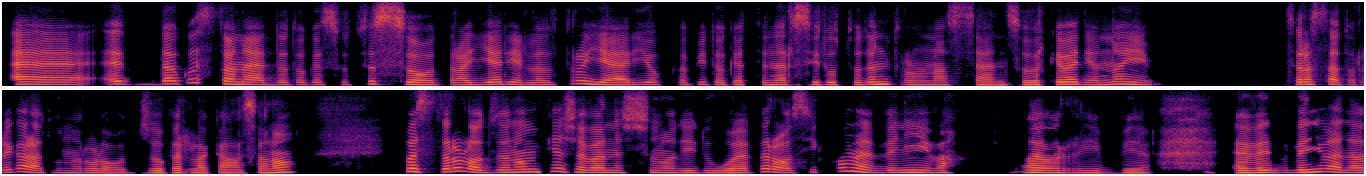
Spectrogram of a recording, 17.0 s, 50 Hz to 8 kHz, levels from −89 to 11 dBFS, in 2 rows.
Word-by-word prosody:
Eh 215 -2 +4
e 260 0 +3
da 215 +6 +1
questo 360 -3 -2
aneddoto, 205 -3 +2
che 205 - -7
è - - -4
successo 210 -1 0
tra 195 +1 -2
ieri 215 +4 +1
e 210 - +1
l'altro 190 +8 -6
ieri, 195 -7 +3
io 210 - -2
ho - - -20
capito 205 0 -9
che 185 -1 -6
a - - -4
tenersi 200 +1 -2
tutto 205 0 -1
dentro 225 -2 +1
non 180 0 -6
ha 185 - -4
senso. 180 -1 -4
Perché 180 +4 +2
vedi 220 -3 +4
a - - -4
noi 220 -2 +1 0.8
c'era 220 0 +3
stato 220 -2 0
regalato 215 -3 0
un 195 0 -8
orologio 180 -1 -4
per 185 0 -1
la 175 0 -2
casa, 170 0 -3
no, 220 +4 +5 0.6
questo 295 -3 +3
orologio 235 -8 +3
non 250 +3 +2
piaceva 245 -6 +1
a - - +5
nessuno 210 0 -4
dei 185 -1 -4
2, 190 +1 -1
però 255 -5 +3
siccome 250 +6 -1
veniva 210 +1 0 0.5
è 215 -2 +5
orribile, 185 -3 -3 0.5
eh 200 - +5
ven 210 +1 +3
veniva 245 +4 +3
da 210 0 +1
205 Hz, 190 wpm, -23 LUFS, 190-225 Hz, 0.8 s, no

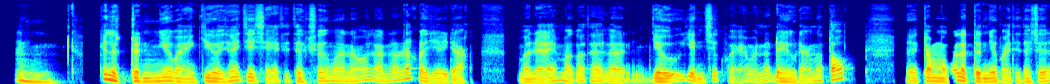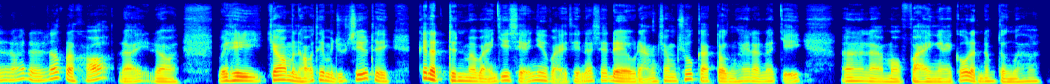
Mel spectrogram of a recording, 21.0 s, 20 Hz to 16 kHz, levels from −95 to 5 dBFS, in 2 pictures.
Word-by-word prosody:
Ừm, 95 -8 -3 0.5
cái 175 -3 +5
lịch 135 - +6
trình 105 -2 +2
như 115 0 +1
bạn 95 -1 -1
chừa 105 -1 +2
với 125 +3 +1
chia 120 -3 -1
sẻ 100 0 -4
thì 120 - -9
thực 95 -3 -4
sự 110 +2 -2
mà 115 -3 -2
nói 115 +9 -3
là 115 -6 -2
nó 130 +5 -3
rất 195 +5 0
là 110 - +3
dày 95 -1 -2
đặc, 95 -1 -3 0.5
mà 95 -2 -1
để 95 +5 0
mà 110 -7 -2
có 115 +2 -3
thể 110 -2 -2
là 95 -4 -1 0.3
giữ 105 +7 +3
gìn 100 -7 0
sức 140 +7 -6
khỏe 115 - -8
mà 115 - -6
nó 115 +5 -5
đều 100 -2 0
đặn, 90 +4 -4
nó 125 - -2
tốt, 190 +9 +2 0.5
ơ, 105 -1 -1
trong 110 -1 +3
một 95 - +2
cái 130 - +2
lịch 120 - +5
trình 100 -1 +4
như 105 +1 +3
vậy 90 - -4
thì 100 - -7
thực 95 0 -2
sự 105 +3 0
nói 140 +8 -3
là 135 -5 0
rất 195 +9 0
là - - +6
khó, - - 0
đấy, 95 +5 -3
rồi. 95 -2 0 0.4
Vậy 115 +2 +3
thì 125 -2 +4
cho 150 0 +6
mình 115 -7 +1
hỏi 100 +5 +1
thêm 145 -4 +2
một 105 - -1
chút 115 - -3
xíu, 180 +4 +4
thì 105 -1 0 0.3
cái 210 - +5
lịch 160 - +10
trình 125 -2 +2
mà 110 -2 +1
bạn 95 +1 0
chia 135 +2 +1
sẻ 130 - -2
như 135 -1 0
vậy 90 - -3
thì - - -3
nó 125 0 -1
sẽ 130 0 -4
đều 100 -7 +4
đặn 90 0 -2
trong 120 0 -3
suốt 180 +7 0
cả 115 -9 0
tuần 95 -4 -1
hay 115 +2 -4
là 105 - 0
nó 110 +2 -4
chỉ, - - -3 0.4
ờ, 115 0 0
là 100 -3 -1
một 95 -1 -2
vài 95 -1 +1
ngày 95 -1 -3
cố 140 +6 +2
định 105 -6 +2
trong 105 +1 -3
tuần 95 -1 -1
mà 95 +1 -3
thôi? 110 +1 -5
110 Hz, 280 wpm, -24 LUFS, 95-125 Hz, 0.5 s, lịch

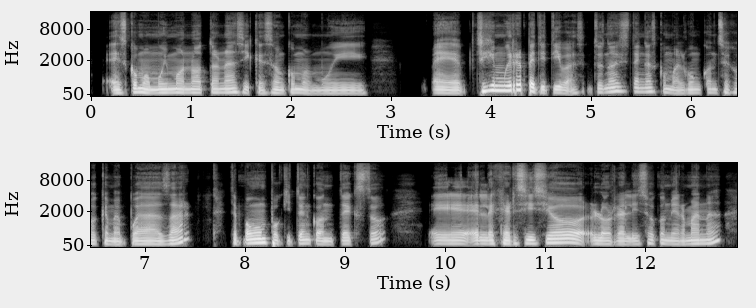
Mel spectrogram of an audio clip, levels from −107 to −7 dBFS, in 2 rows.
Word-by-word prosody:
es 95 0 -1
como 115 -4 +3
muy 100 +2 +3
monótonas 110 +2 +1
y 95 - -2
que 85 - -6
son 95 -1 -2
como 100 -4 -2
muy, 90 0 -4 0.6
eh, 95 -3 +1
sí, 155 +5 +4
muy 170 0 +6
repetitivas. 100 - +2
Entonces 115 - -7
no 130 - +1
sé 145 - 0
si 145 - -9
tengas 130 0 -3
como 110 -7 -4
algún 95 +3 -4
consejo 105 +1 -4
que 100 - -3
me 85 -1 0
puedas 95 +1 0
dar, 105 - +2 0.4
te - - -2
pongo 115 +2 +5
un 130 +1 +5
poquito 110 -1 -2
en 110 - 0
contexto. 95 0 -2 0.4
Eh, 105 0 +1
el 105 0 +1
ejercicio 110 +6 +3
lo 95 -2 +1
realizo 95 +4 -3
con 110 -1 -3
mi 95 - -2
hermana, 105 - -1
105 Hz, 180 wpm, -23 LUFS, 95-115 Hz, 0.6 s, muy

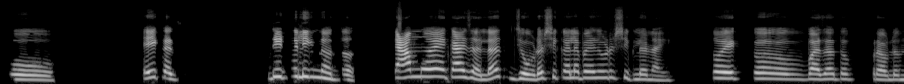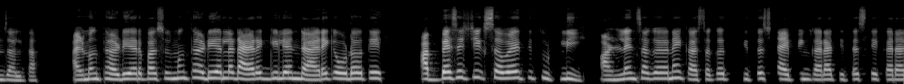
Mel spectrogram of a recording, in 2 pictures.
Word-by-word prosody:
हो. 215 -3 0 0.9
एकच. 290 -6 +3 0.9
डिटेलिंग 355 0 +4
नव्हतं 230 -7 0 0.4
त्यामुळे 360 +3 +7
काय 335 0 +7
झालं, 250 +1 +1 0.2
जेवढं 250 0 +2
शिकायला 305 0 -2
पाहिजे 300 0 +1
तेवढं 310 0 -4
शिकलं 235 -6 -5
नाही. 195 -3 -7 0.4
तो 295 - +1
एक 280 -2 +4
अ, - - +2 0.5
माझा 245 0 +1
तो 245 - -5 0.2
प्रॉब्लेम 220 -1 -3
झाला 205 -3 -5
होता. 190 0 -11 0.4
आणि 215 - 0
मग 250 +2 0
3rd 245 -2 +1
यिअरपासून 260 +1 0
मग 285 +1 0
3rd 295 -3 0
यिअरला 290 -1 +2
डायरेक्ट 250 +1 +2
गेली 280 0 +1
आणि 275 -1 +2
डायरेक्ट 245 +2 +1
एवढं 265 0 +2
ते 285 -1 0 0.5
अभ्यासाची 290 +6 +2
एक 320 - -4
सवय 290 0 +2
ती - - -9
तुटली. 255 -4 -3 0.2
ऑनलाईन 220 +5 0
सगळं, 270 0 -2
नाही 300 +1 0
का, 230 -3 -2
सगळं 235 +3 -7 0.2
तिथंच 250 +3 -8
टायपिंग 240 0 -1
करा. 230 0 -1
तिथेच 240 +1 -9
ते 245 - -5
करा. 225 0 -2
260 Hz, 165 wpm, -22 LUFS, 230-290 Hz, 0.9 s, त्यामुळे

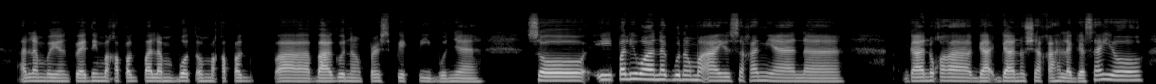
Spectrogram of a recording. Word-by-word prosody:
alam 165 +1 -2
mo 160 - -1
'yon 155 -1 -2
pwedeng 160 +1 -1
makapagpalambot 160 0 -1
o - - 0
makapag, 155 0 -4 0.3
ah, 150 -1 +2
bago 150 +2 +2
ng 150 -2 -5
perspektibo 150 -1 -6
niya. 140 -1 -4 0.4
So, 180 -1 +5
ipaliwanag 230 0 +3
mo 220 - +1
nang 210 -1 -1
maayos 175 -2 +1
sa 185 - -8
kanya 165 -4 -1
na 150 -1 -2 0.9
gaano 165 +3 +3
ka 170 -3 +2
ga 155 0 +1
gaano 160 -1 +2
siya 160 0 -3
kahalaga 155 -2 -1
sa'yo 205 +2 0
160 Hz, 140 wpm, -22 LUFS, 155-180 Hz, 0.9 s, So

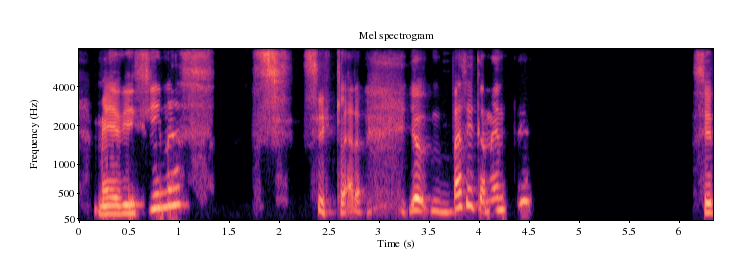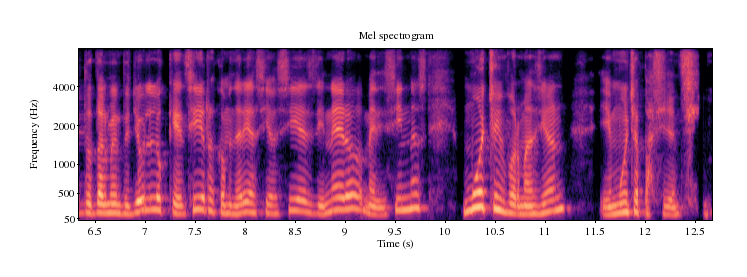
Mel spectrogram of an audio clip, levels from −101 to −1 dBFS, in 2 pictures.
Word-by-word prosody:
Medicinas, 150 - +2 0.4
s - - +1
sí, - - -2
claro. - - -3 0.5
Yo, 410 -2 +6
básicamente 205 - -1 1.6
Sí, 160 - +2
totalmente, 155 -2 +1
yo 180 +7 +4
lo 210 -1 0
que 150 -8 0
sí 210 +7 +1
recomendaría, 160 -3 -2
sí 160 -1 -7
o 145 - -6
sí, 195 +7 -5
es 170 -5 -3
dinero, 210 +10 +1
medicinas, 205 - -2 0.3
mucha 230 +4 +5
información, 160 +6 0 0.3
y 125 +1 -3
mucha 165 +3 +1
paciencia. 130 -6 -4
170 Hz, 115 wpm, -23 LUFS, 145-215 Hz, 1.6 s, Yo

